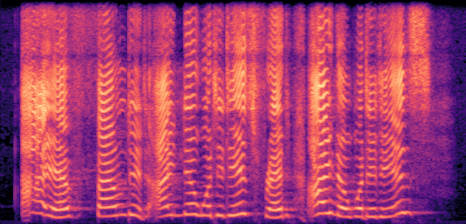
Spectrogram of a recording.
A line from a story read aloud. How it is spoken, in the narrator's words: the sister cried out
